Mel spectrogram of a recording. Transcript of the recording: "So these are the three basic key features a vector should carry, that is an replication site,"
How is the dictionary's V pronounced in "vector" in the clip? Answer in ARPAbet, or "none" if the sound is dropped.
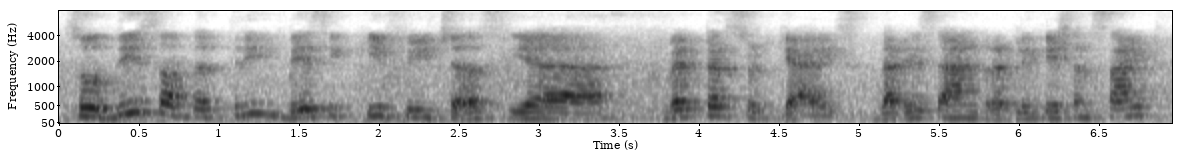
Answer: V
